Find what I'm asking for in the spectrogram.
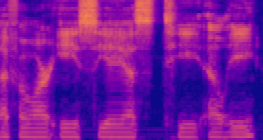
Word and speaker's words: forecastle: but the word it's usually spelled forecastle, F O R E C A S T L E, but pronounced forecastle.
